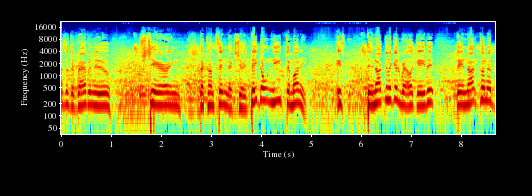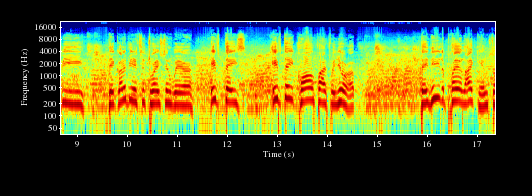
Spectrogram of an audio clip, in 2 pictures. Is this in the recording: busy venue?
yes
